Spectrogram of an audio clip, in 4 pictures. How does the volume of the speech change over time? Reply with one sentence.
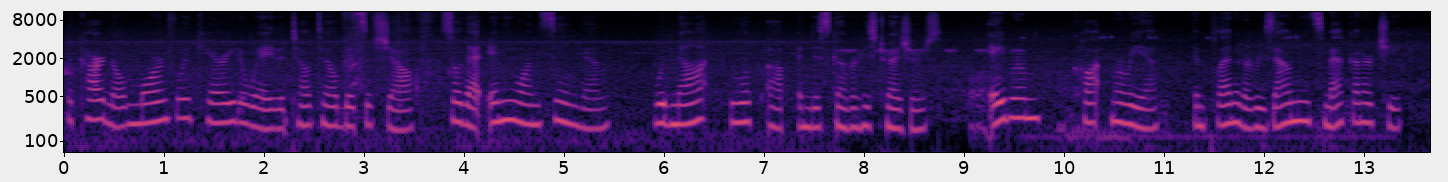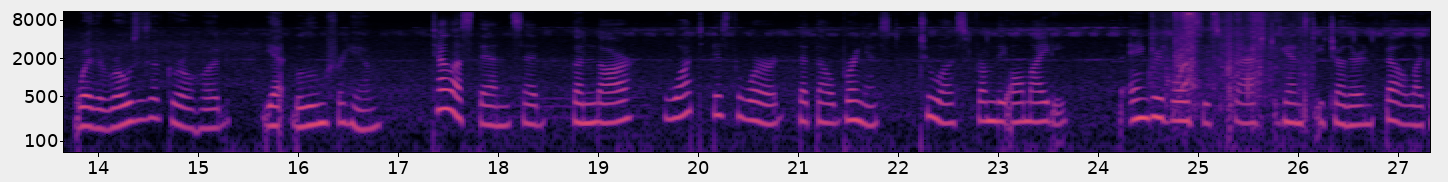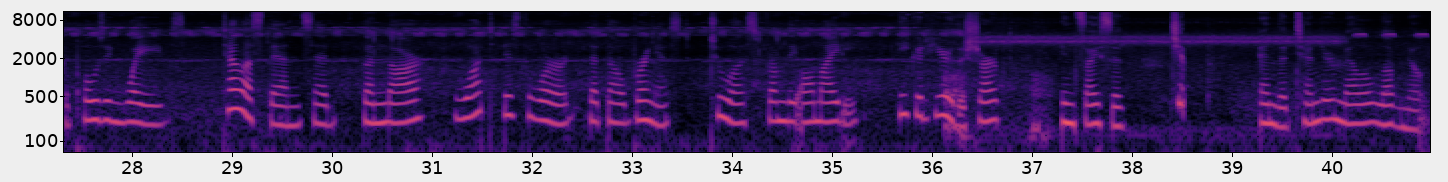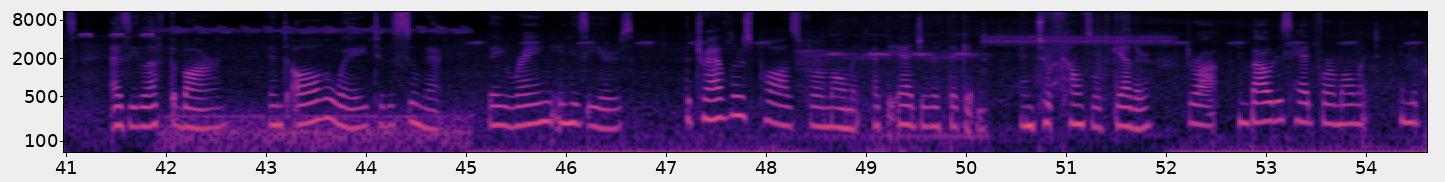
The volume of the speech stays about the same.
